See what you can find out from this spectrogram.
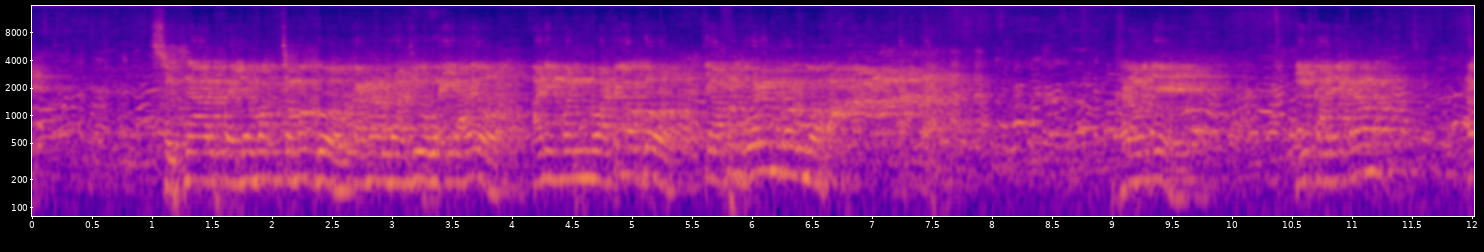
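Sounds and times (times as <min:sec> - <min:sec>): crowd chatter: 0:00.0 - 0:12.0
person speaking through microphone: 0:01.0 - 0:07.8.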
